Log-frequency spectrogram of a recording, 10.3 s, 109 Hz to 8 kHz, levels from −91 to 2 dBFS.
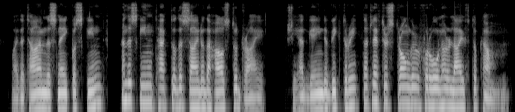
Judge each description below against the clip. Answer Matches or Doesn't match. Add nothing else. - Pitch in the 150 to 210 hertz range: Doesn't match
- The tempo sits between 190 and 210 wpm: Matches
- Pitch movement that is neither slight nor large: Matches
